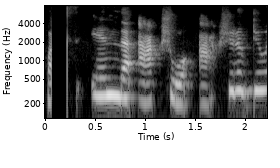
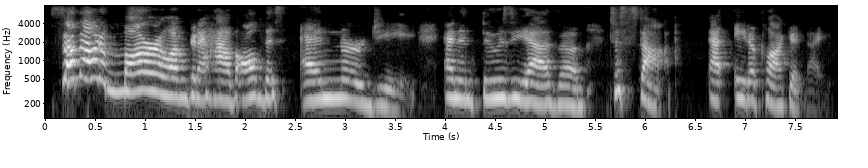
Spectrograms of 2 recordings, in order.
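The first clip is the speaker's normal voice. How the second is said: mock wishful thinking; 8 dB louder than usual. Coach mocks the tomorrow excuse, loud and hammed-up. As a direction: ham up the tomorrow-will-be-better excuse. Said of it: "We say".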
